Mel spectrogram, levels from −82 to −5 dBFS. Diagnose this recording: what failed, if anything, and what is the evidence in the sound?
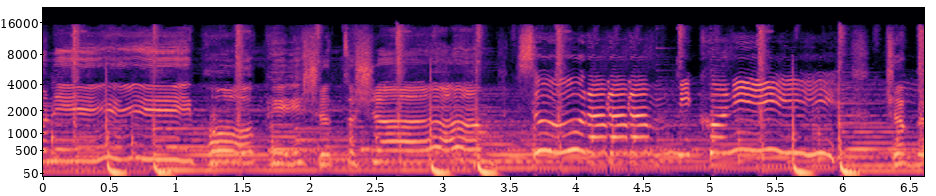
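Repeated frames in the compressed stream, a storage or transmission fault ahead of the decoder. At 1.27 s a 26 ms block plays twice. From 4.22 s a 157 ms block plays three times, a stutter that adds 313 ms. A spectrogram shows identical slices side by side.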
